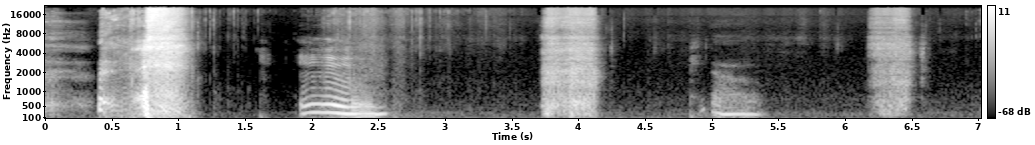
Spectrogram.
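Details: Sneezing set off by a COVID test nasal swab: one loud explosive sneeze, then several smaller harsh sneezes with short voiced sounds and moans between, in a quiet room.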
